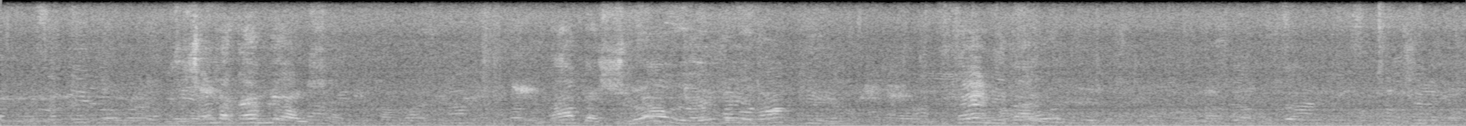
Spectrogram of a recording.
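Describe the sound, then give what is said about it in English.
Steady low engine rumble fills the inside of a moving bus as it makes a big turn, loud and constant throughout, with indistinct voices murmuring over it now and then. “At least we didn't have to wait long for the bus.”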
